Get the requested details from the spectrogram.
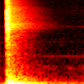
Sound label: shelf close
